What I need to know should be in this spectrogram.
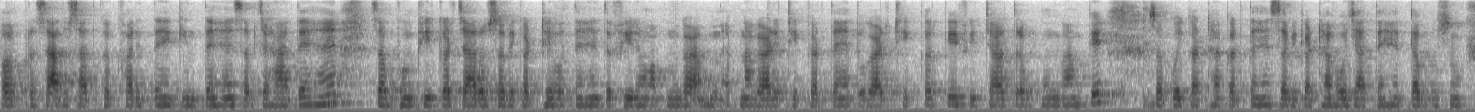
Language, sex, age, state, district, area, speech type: Hindi, female, 30-45, Uttar Pradesh, Ghazipur, urban, spontaneous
